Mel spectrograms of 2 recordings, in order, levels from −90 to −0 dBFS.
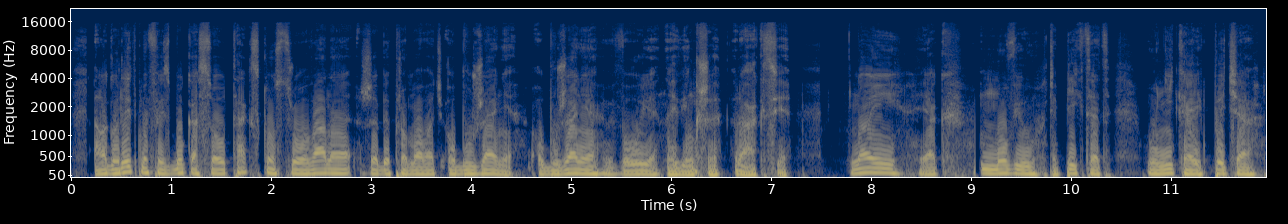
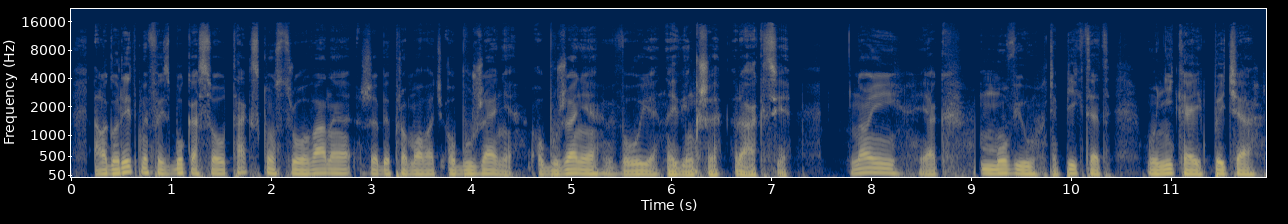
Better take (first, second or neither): second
